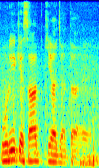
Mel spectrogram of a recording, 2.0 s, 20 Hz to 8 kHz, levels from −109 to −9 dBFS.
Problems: constant background noise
